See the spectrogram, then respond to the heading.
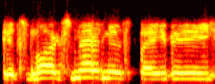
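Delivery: very high, drawn-out put-on baby voice. Doing a March Madness line as a Dickie V impression. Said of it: "that's my impersonation".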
